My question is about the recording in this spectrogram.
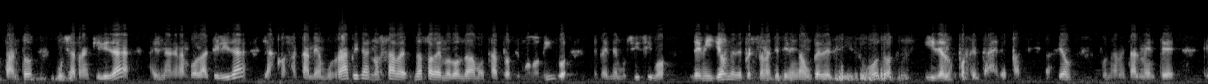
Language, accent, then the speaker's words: Spanish; Medina-Sidonia, Andalusia, Spain; Yo soy de Medina, ¿no?, que es una comarca cercana, en la Janda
